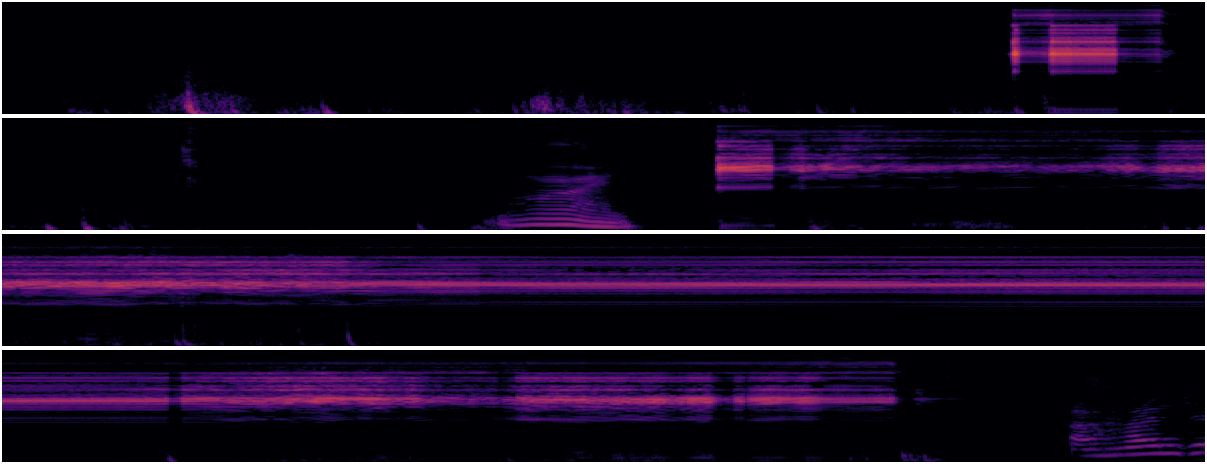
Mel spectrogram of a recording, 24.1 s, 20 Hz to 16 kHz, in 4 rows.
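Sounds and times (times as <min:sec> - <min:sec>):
fire alarm horn: 0:05.0 - 0:05.8, 0:09.6 - 0:22.7.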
